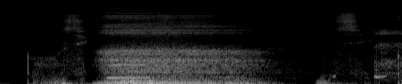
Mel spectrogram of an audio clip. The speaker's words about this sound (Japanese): こっちの耳にも吹きかけてあげます。私の熱い吐息、耳が火傷しちゃうような私の口の中の温かい空気を耳の奥に届くように。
